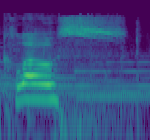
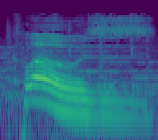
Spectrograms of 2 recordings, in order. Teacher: between the words close, getting the S sound, close, buzzing, vibrating with that Z sound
